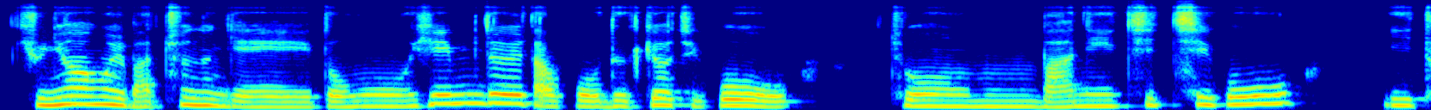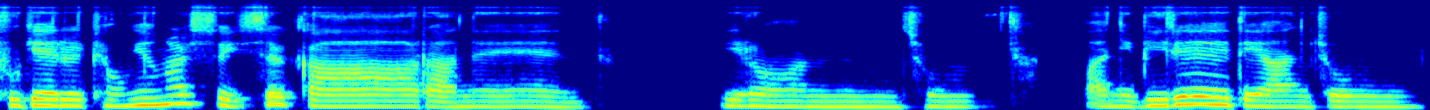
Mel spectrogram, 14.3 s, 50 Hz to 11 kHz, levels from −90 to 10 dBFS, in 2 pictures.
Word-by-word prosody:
균형을 225 +1 +5
맞추는 185 +4 +1
게 150 -2 -3
너무 165 +2 -2
힘들다고 250 -9 +3
느껴지고 170 -1 +1 0.5
좀 170 -2 -1
많이 170 +3 -2
지치고 220 +7 +2 0.4
'이 195 -2 -2
2 190 - -3
개를 185 -1 +3
병행할 205 +7 +1
수 245 -5 -3
있을까?'라는 160 - -3 0.7
이런 160 -3 -5
좀 160 -2 -8 0.5
많이 165 0 -5
미래에 220 +4 +4
대한 170 -4 -2
좀 155 -1 -5
170 Hz, 195 characters per minute, -26 LUFS, 160-200 Hz, 0.7 s, 균형을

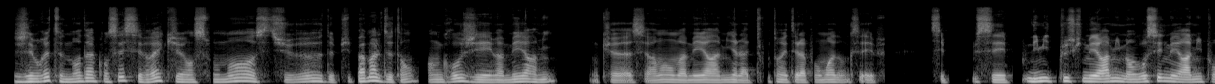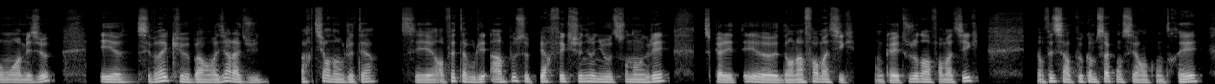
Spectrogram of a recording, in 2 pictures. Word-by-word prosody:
J'aimerais 130 +6 +2
te 140 - -4
demander 130 +5 +1
un 150 - +2
conseil 135 +4 -2
c'est 170 -9 -1
vrai 140 +9 +1
qu'en 120 -7 -1
ce 110 - -2
moment, 145 +7 +1
heu, 135 - -1
si - - -4
tu 110 - -5
veux 135 +5 -1
depuis 105 -3 -7
pas 140 - +2
mal 170 +2 +4
de 120 -4 -2
temps 115 +4 -4
en 110 +1 -3
gros 125 +7 +1
j'ai 110 -6 +1
ma 105 -1 +1
meilleure 125 +5 +1
amie 115 -7 -2 0.4
donc, - - -12
heu, 100 0 0
c'est 105 - -6
vraiment 110 +3 0
ma 105 -1 +2
meilleure 105 +1 +2
amie. 105 +2 0
Elle 105 - +1
a 95 - -1
tout - - -15
le - - -12
temps 120 - -3
été 105 +1 0
là 105 - +3
pour 105 +1 -5
moi 110 +1 +1
donc 105 +2 -6
c'est - - -3
f - - -19 0.4
c'est - - -6
p - - -17 0.2
c'est 105 -5 0
limite 145 +1 +2
plus 155 0 0
qu'une 145 -1 -3
meilleure 135 -2 +6
amie 145 +2 +4
mais, 130 - +1
en 115 - +3
gros, 130 +3 +2
c'est 140 +4 +3
une 155 - 0
meilleure 130 -5 +3
amie 120 +2 +3
pour 115 -1 -3
moi, 115 -1 +1
à - - -1
mes 105 0 -1
yeux. 135 - +1 0.5
Et, 120 0 +3
heu 115 0 +1
c'est 115 0 -2
vrai 155 +8 +4
que, 135 -8 -1
bah, 110 -1 +2
on - - 0
va 110 - +2
dire, 160 +8 +1
elle 135 - +4
a - - +5
dû 105 0 -6 0.4
partir 130 +4 -2
en 130 - +1
Angleterre 120 +4 -1 0.3
c'est 105 -1 -1
en 105 - -1
fait 160 -3 0
elle 135 - +2
voulait 120 +1 +1
un 125 0 +2
peu 170 +7 -2
se 145 -5 -1
perfectionner 135 +2 0
au - - +3
niveau 125 -2 +1
de 115 - -2
son 120 0 -3
anglais 125 +7 +2
parce - - -12
qu'elle 110 -2 +4
était, 105 +3 +1
heu, 110 -3 +5
dans 105 +1 +1
l'informatique. 115 -2 +1 0.2
Donc 100 +1 -6
elle 100 - +6
est 100 - +3
toujours 130 +5 0
dans 125 - +3
l'informatique 115 +8 0 0.6
et 110 - 0
en - - -2
fait 110 - +1
c'est 140 -3 +3
un 110 - 0
peu 135 - -1
comme 130 -2 +1
ça 135 +3 +3
qu'on 125 -3 -3
s'est 115 -1 -1
rencontré, 105 +6 +1
120 Hz, 285 wpm, -23 LUFS, 110-135 Hz, 0.6 s, meilleure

